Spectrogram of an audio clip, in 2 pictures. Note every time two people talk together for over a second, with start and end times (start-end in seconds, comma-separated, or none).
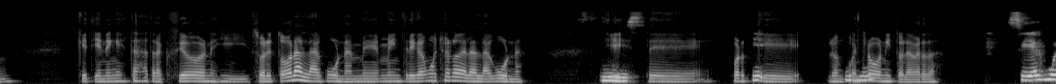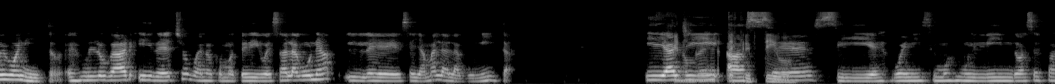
17.2-18.6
